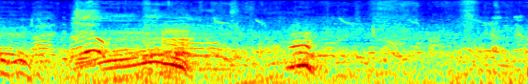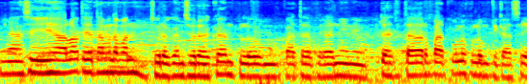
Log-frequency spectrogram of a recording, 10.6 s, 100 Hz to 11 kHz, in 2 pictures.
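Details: Bellowing from an 826 kg Indonesian qurban cow: curved moos in the first seconds, then a long, flat, steady lowing held over several seconds, with busy background chatter.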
